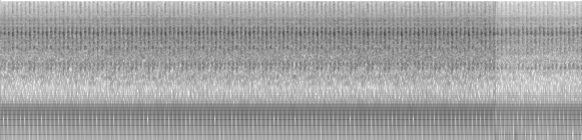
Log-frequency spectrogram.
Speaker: you guys are wondering what that noise is, it's normal. It's this high pressure Fuel injector. I have upgraded fuel injectors.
